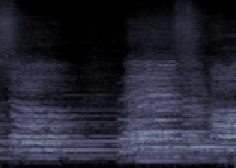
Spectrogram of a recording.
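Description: Mixed church choir of men and women singing a hymn under a conductor, holding a phrase that eases off and then starting a new phrase about a second in.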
